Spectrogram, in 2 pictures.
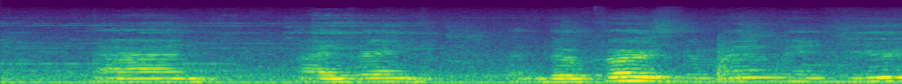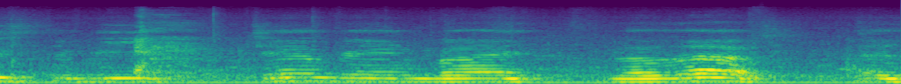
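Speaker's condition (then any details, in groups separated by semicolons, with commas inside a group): ALS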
